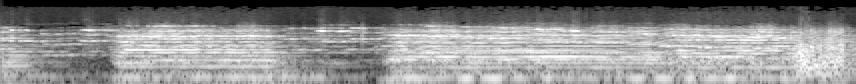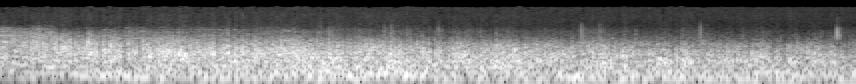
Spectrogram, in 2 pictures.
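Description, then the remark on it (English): A held, brassy musical chord gives way to a sharp crack of thunder, followed by a loud, steady roar of wind and storm noise that rumbles on without a break: an evening thunderstorm in a Lone Ranger radio drama, with jagged lightning, rain falling in torrents and wind howling across desolate countryside. “Jagged lightning streaked across the evening sky. Rain fell in torrents, and the wind howled across the desolate countryside.”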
